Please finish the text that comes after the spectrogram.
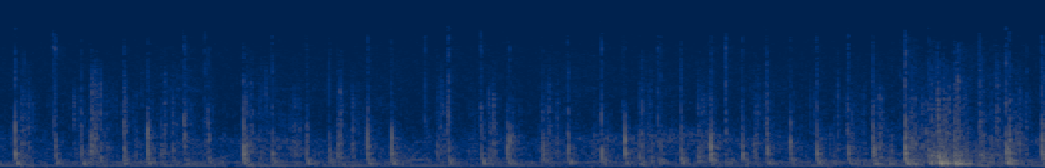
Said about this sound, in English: Wedge this pebble between the shoe and the hoof of my horse. What for? They're mine. Now, you stay out of sight until Ludlow and his man ride out.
